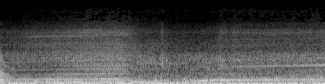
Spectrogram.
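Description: A Yamaha MT-09 motorcycle engine drones loud and close as it rides the coastal road from Weymouth to Portland Bill, its pitch falling and then rising again between shifts, with steady wind rush underneath.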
